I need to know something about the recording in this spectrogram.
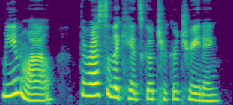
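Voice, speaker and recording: A woman reading a children's story aloud with expressive narration aimed at young listeners. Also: fairly high pitch, normal speed. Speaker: storybook reader.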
